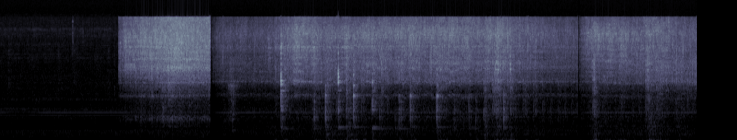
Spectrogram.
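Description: Chopped onion and garlic sizzling in hot butter in an aluminium pot, the sizzle starting suddenly a couple of seconds in. A wooden spoon stirs them, with many sharp clicks and scrapes against the pot.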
